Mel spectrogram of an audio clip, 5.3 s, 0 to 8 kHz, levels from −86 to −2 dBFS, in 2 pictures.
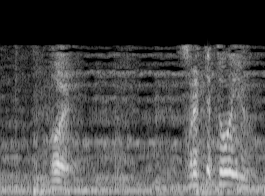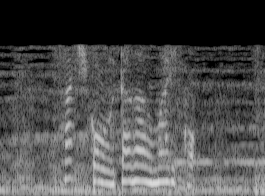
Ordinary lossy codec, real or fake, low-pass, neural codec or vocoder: AAC, 16 kbps; fake; 7.2 kHz; codec, 16 kHz, 16 kbps, FreqCodec, larger model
